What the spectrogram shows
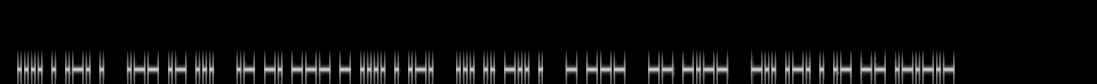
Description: Morse code, heard as a keyed tone, about 34 wpm, 700 Hz. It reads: HERE WAS ANOTHER SIDE TO MY DREAM.
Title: Sentences from Top 1500 Words 35wpm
